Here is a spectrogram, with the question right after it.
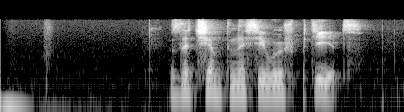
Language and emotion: Russian, angry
